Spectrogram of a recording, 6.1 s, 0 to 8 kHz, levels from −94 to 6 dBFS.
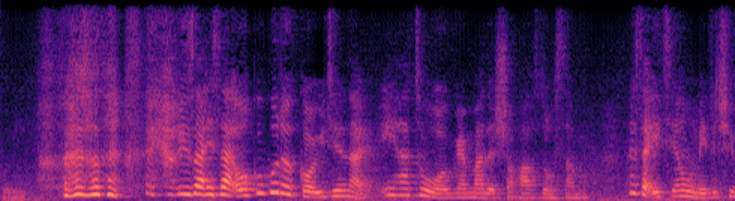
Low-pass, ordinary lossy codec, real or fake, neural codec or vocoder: none; none; fake; codec, 16 kHz, 1 kbps, X-Codec, WavLM features, trained on Multilingual LibriSpeech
